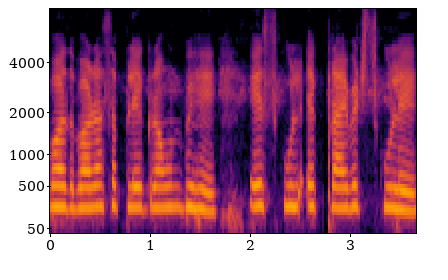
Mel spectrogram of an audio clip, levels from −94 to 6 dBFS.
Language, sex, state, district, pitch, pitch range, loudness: Hindi, female, Uttar Pradesh, Gorakhpur, 250 Hz, 240-255 Hz, -22 LUFS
